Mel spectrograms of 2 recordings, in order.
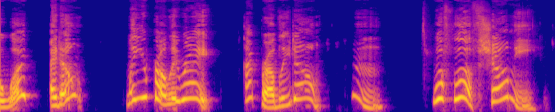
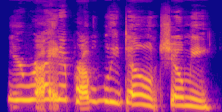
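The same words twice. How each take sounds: First: Playful doggy. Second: Playful, much higher voice with a light teasing touch; gentle humor. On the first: Parent playing a puppy for a snarling child, silly and high. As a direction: play the head-tilting puppy, woofing for fun. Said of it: "cock your head like a doggy and go". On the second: Parent answering a snarling child with gentle humor. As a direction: tease gently, head tilted, easy and light. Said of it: "say with gentle humor". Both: Acted.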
